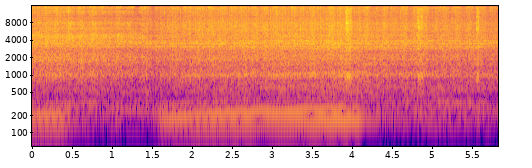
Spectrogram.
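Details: 1972 Motobécane 40V moped, first start after cleaning and engine overhaul: small two-stroke buzzing at fairly even idle with light rasp, steady with no knock or misfire.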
